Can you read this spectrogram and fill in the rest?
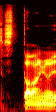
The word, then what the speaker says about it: Stavanger: So, uh, yeah, for everyone who doesn't know, uh, you of course are Werder Bremen fan from Stavanger. Is this how you pronounce it? Stavanger, yes. Stavanger, Norway.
